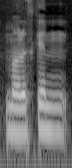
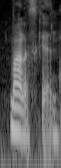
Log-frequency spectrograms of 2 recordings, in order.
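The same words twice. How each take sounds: First: "Måneskin" said MOH-neh-skin, long o; "Måneskin" with an English "moh" first syllable; first pronunciation. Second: "Måneskin" said MAH-neh-skin, open ah; "Måneskin" with a short open "mah" start; corrected pronunciation. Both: Real, not acted.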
